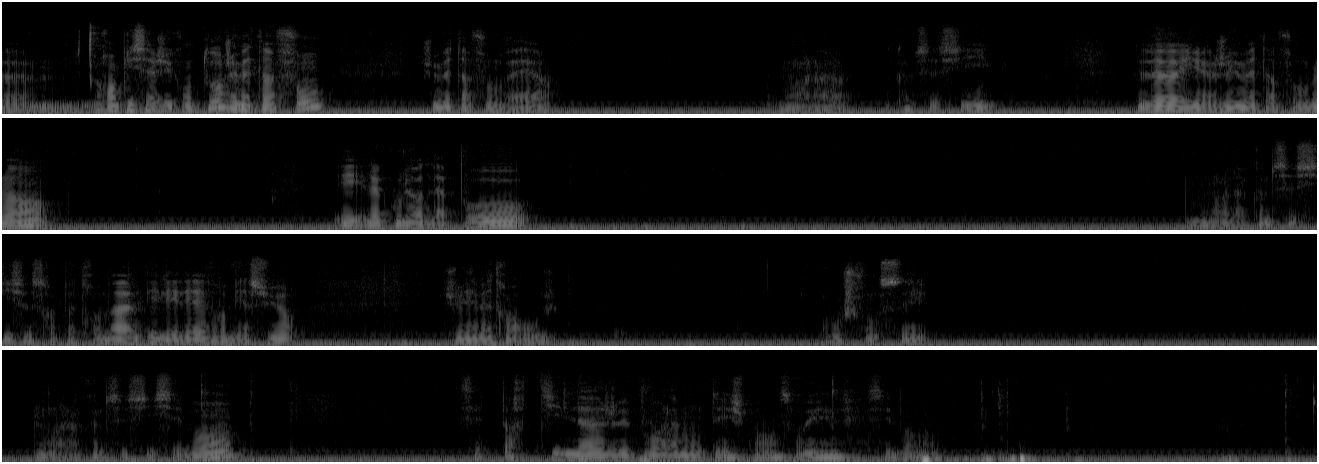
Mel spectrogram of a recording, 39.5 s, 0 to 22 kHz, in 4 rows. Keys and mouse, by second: 1.7 click, 2.8 click, 3.8 click, 8.1 click, 9.2 click, 10.0-11.5 drag, 12.4 click, 13.5 click, 14.2 click, 15.6 click, 16.9 click, 20.8-22.0 drag, 22.7 click, 23.5 click, 25.4 click, 26.2 click, 27.4 click, 28.6 click, 30.7 click, 31.6 click, 32.4 click, 35.1 click, 37.0 F2, 37.2-39.4 drag.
